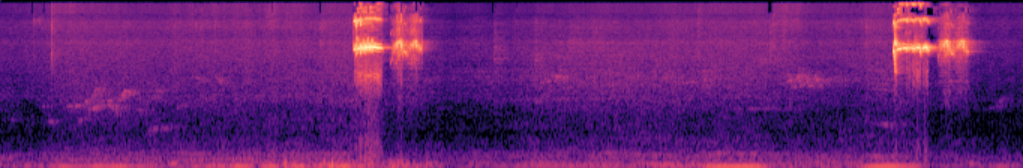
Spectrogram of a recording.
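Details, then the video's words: Blue-crowned hanging parrot, an adult male performing emotive 'main singa' singing for use as a training model: two short, piercing, very high squeaks, each followed by a softer echo note, spaced about four seconds apart against quiet background hum. "MASTERAN WAJIB !! BURUNG SERINDIT GACOR PENUH EMOSI MAIN SINGA."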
